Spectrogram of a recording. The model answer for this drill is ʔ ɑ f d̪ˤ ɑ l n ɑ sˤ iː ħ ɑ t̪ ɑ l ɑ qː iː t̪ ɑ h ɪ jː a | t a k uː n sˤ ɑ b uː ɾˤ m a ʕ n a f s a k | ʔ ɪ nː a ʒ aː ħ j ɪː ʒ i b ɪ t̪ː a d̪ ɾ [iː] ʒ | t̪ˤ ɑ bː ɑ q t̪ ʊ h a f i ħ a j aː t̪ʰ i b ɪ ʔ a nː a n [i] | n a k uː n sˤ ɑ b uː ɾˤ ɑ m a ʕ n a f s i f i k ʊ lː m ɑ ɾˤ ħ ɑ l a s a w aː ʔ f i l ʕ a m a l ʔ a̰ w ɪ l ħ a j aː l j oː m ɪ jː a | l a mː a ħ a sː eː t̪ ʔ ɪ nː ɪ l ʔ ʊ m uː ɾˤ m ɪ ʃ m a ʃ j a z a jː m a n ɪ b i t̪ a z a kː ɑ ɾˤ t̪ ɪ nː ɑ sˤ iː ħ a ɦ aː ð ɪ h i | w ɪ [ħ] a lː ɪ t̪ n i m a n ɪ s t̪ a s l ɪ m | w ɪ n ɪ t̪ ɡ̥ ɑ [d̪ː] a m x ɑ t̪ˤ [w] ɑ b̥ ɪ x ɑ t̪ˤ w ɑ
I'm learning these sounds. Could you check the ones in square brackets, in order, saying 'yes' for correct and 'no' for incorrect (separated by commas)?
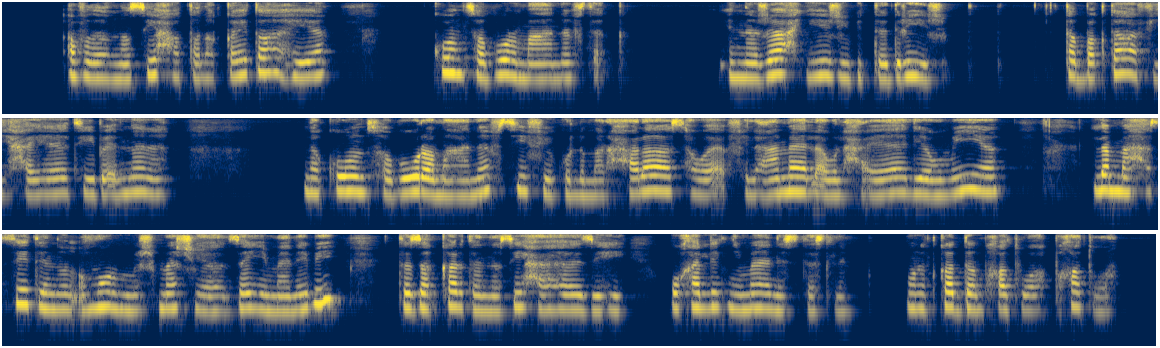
yes, no, no, yes, yes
